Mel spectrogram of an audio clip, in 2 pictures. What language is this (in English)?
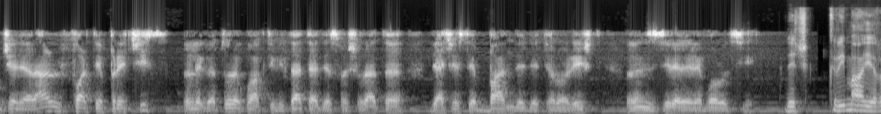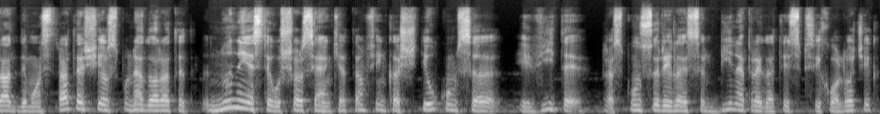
Romanian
